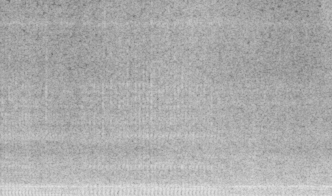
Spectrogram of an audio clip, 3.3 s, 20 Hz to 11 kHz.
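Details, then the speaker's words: Rattling GasGas SM 700 single while riding: loud metallic clatter over the thumping engine, steady with engine speed; owner believes it relates to oil pressure not yet built up after ignition-on. Top-end rattle, cause unconfirmed. "ach junge jetzt klappert das Ding wieder wie sonst was"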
